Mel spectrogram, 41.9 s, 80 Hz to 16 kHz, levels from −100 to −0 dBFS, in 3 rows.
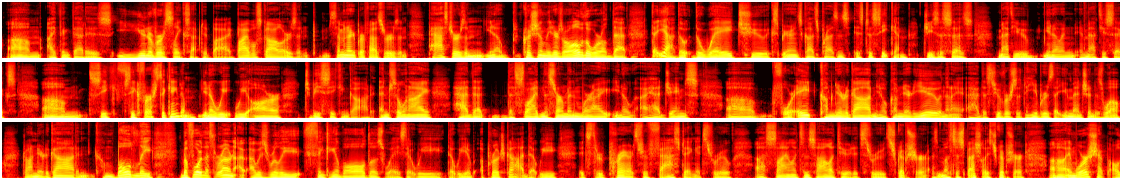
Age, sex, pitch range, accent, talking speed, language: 40-59, male, 90-110 Hz, American, 225 wpm, English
